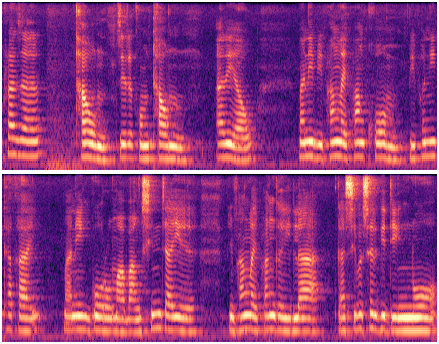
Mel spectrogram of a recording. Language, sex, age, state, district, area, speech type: Bodo, female, 30-45, Assam, Kokrajhar, rural, spontaneous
